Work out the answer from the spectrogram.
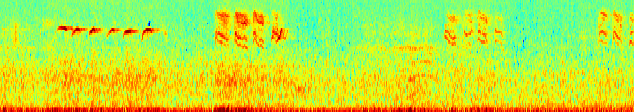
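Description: Faint songbird chirping: a quick run of about six short high notes about a second in, then short bursts of chirps every couple of seconds.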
